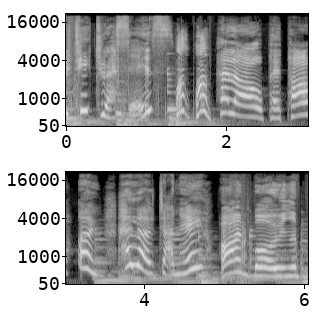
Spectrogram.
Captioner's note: barks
